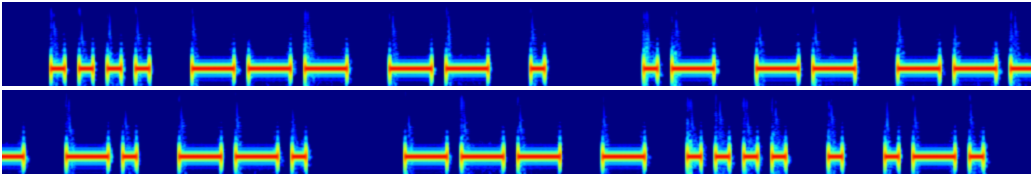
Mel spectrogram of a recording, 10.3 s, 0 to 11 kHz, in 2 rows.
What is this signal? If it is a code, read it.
Morse code, heard as a keyed tone, about 17 wpm, 700 Hz. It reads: HOME AMONG OTHER
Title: Sentences from Top 1000 Words - Review Part 3 - 17wpm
